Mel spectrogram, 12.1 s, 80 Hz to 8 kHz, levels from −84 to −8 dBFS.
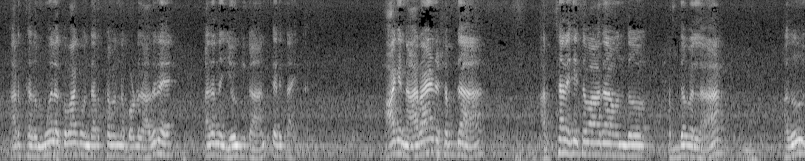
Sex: male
